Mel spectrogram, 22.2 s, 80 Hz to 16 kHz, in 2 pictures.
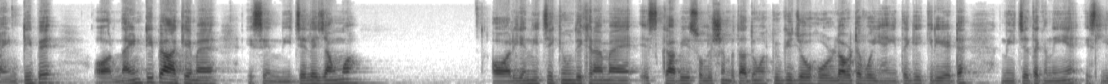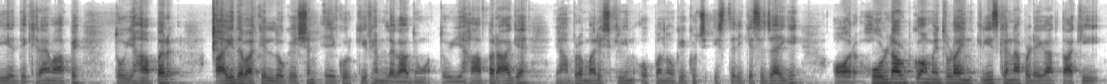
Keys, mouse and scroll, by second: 0.0-0.8 drag, 0.8-2.2 scroll up 2, 2.2 click, 13.1 i, 15.7-19.3 drag.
